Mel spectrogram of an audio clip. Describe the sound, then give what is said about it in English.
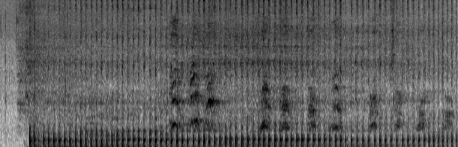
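At Trevelyan Station, a man hops on his motorbike; its engine roars into life, then runs loudly and steadily with a rapid, throbbing rhythm. Fainter intermittent higher-pitched sounds surface over the engine noise partway through. “Back at Trevelyan Station, Jack Ashby hops on his motorbike and shows us an unmistakable marker of his family's connection to this country.”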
